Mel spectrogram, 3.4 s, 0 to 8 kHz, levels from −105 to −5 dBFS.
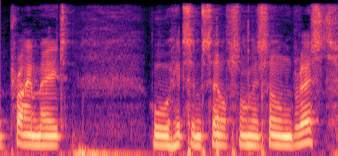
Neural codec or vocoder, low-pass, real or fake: codec, 16 kHz, 16 kbps, FreqCodec, larger model; 7.2 kHz; fake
